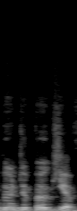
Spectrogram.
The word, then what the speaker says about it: Bundibugyo: It seems that the hard G team is winning out. So, against how I've pronounced this word since I first learned it from somebody who pronounced it with the soft G, I'm going to start saying Bundibugyo virus.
